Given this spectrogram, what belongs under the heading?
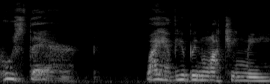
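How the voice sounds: Using a put-on character voice at a medium pitch, a woman talks at a fairly slow pace with a hissing sound.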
